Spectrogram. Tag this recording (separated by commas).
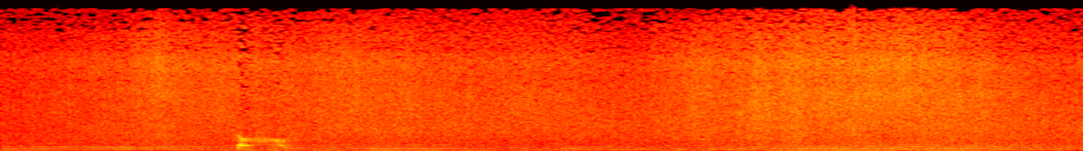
Music, Speech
